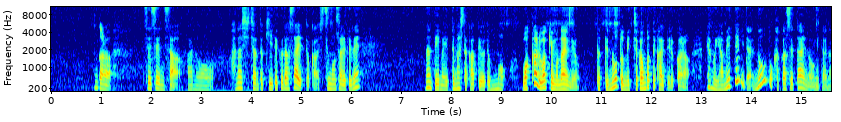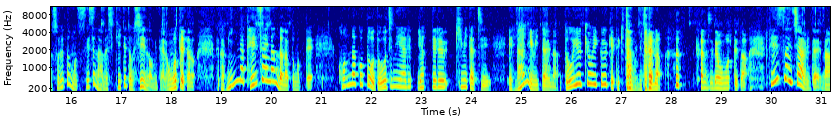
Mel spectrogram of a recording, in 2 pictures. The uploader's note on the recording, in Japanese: バックミュージック無し。声が小さく録音されてしまったためバックミュージック消しました。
